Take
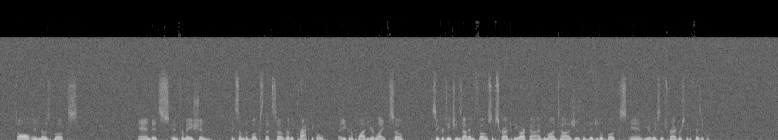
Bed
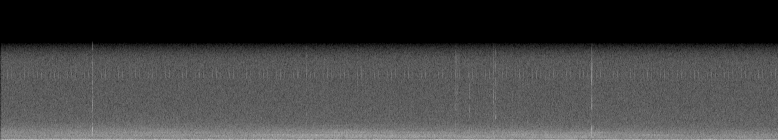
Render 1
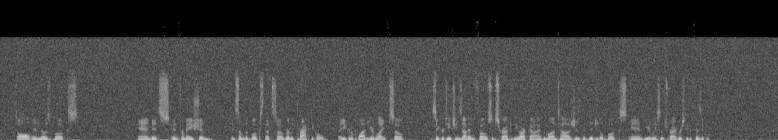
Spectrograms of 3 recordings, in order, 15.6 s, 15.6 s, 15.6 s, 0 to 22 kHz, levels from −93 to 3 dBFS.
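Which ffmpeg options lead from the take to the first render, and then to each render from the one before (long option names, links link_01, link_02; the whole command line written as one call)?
ffmpeg -i in.wav -af "afftdn=noise_reduction=9:noise_floor=-40" out.wav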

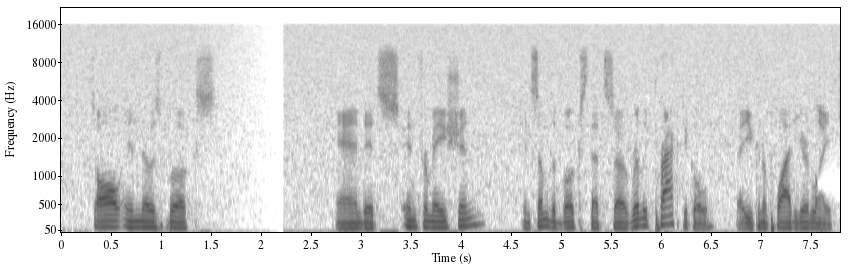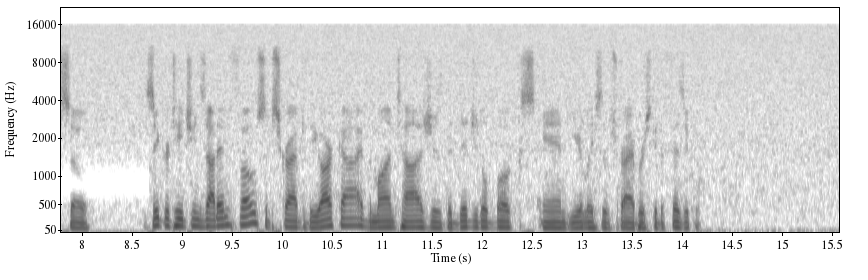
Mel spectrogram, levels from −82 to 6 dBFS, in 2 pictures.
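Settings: ffmpeg -i in.wav -filter_complex "[0:a]asettb=1/sr,asplit=3[link_01][link_02][link_03];[link_01]atrim=end=7.554[link_04];[link_02]atrim=start=7.55:end=8.67,asetpts=PTS-STARTPTS,afade=type=in:duration=0.004:curve=qsin,afade=type=out:start_time=1.116:duration=0.004:curve=qsin,asuperstop=centerf=860:order=4:qfactor=0.75[link_05];[link_03]atrim=start=8.666[link_06];[link_04][link_05]acrossfade=duration=0.004:curve1=hsin:curve2=qsin[link_07];[link_07][link_06]acrossfade=duration=0.004:curve1=qsin:curve2=hsin,asplit=2[link_08][link_09];[link_08]atrim=end=2.22,asetpts=PTS-STARTPTS,afade=type=out:start_time=1.24:duration=0.98[link_10];[link_09]atrim=start=2.22,asetpts=PTS-STARTPTS,afade=type=in:duration=0.004:curve=hsin[link_11];[link_10][link_11]concat=n=2:v=0:a=1" out.wav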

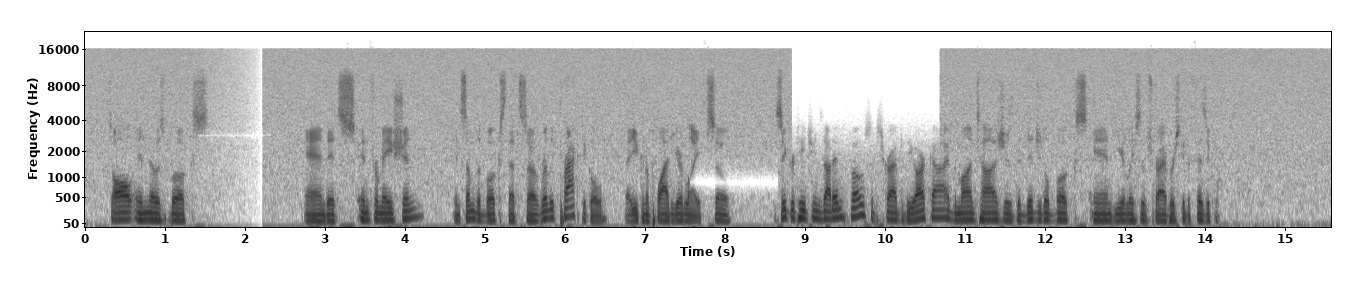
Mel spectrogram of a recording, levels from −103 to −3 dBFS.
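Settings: ffmpeg -i in.wav -filter_complex "[0:a]asettb=1/sr,asplit=3[link_01][link_02][link_03];[link_01]atrim=end=1.414[link_04];[link_02]atrim=start=1.41:end=2.33,asetpts=PTS-STARTPTS,afade=type=in:duration=0.004:curve=qsin,afade=type=out:start_time=0.916:duration=0.004:curve=qsin,bandreject=frequency=2900:width=7.2[link_05];[link_03]atrim=start=2.326[link_06];[link_04][link_05]acrossfade=duration=0.004:curve1=hsin:curve2=qsin[link_07];[link_07][link_06]acrossfade=duration=0.004:curve1=qsin:curve2=hsin,asettb=1/sr,asplit=3[link_08][link_09][link_10];[link_08]atrim=end=8.834[link_11];[link_09]atrim=start=8.83:end=10.69,asetpts=PTS-STARTPTS,afade=type=in:duration=0.004:curve=qsin,afade=type=out:start_time=1.856:duration=0.004:curve=qsin,lowpass=frequency=1600:width=0.5412,lowpass=frequency=1600:width=1.3066[link_12];[link_10]atrim=start=10.686[link_13];[link_11][link_12]acrossfade=duration=0.004:curve1=hsin:curve2=qsin[link_14];[link_14][link_13]acrossfade=duration=0.004:curve1=qsin:curve2=hsin" out.wav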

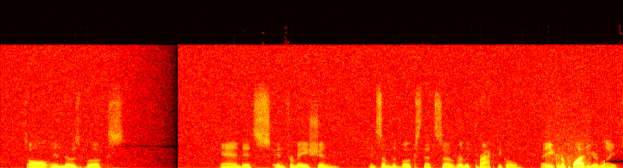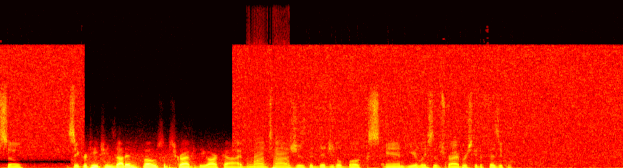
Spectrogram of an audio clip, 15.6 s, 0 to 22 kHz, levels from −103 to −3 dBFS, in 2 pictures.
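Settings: ffmpeg -i in.wav -filter_complex "[0:a]asplit=3[link_01][link_02][link_03];[link_01]afade=type=out:start_time=6.8:duration=0.02[link_04];[link_02]equalizer=frequency=1000:width=0.34:gain=13,afade=type=in:start_time=6.8:duration=0.02,afade=type=out:start_time=7.37:duration=0.02[link_05];[link_03]afade=type=in:start_time=7.37:duration=0.02[link_06];[link_04][link_05][link_06]amix=inputs=3:normalize=0,asettb=1/sr,asplit=3[link_07][link_08][link_09];[link_07]atrim=end=8.834[link_10];[link_08]atrim=start=8.83:end=10.2,asetpts=PTS-STARTPTS,afade=type=in:duration=0.004:curve=qsin,afade=type=out:start_time=1.366:duration=0.004:curve=qsin,acontrast=50[link_11];[link_09]atrim=start=10.196[link_12];[link_10][link_11]acrossfade=duration=0.004:curve1=hsin:curve2=qsin[link_13];[link_13][link_12]acrossfade=duration=0.004:curve1=qsin:curve2=hsin,asettb=1/sr,asplit=3[link_14][link_15][link_16];[link_14]atrim=end=10.854[link_17];[link_15]atrim=start=10.85:end=11.4,asetpts=PTS-STARTPTS,afade=type=in:duration=0.004:curve=qsin,afade=type=out:start_time=0.546:duration=0.004:curve=qsin,aeval=exprs='clip(val(0),-1,0.0335)':channel_layout=same[link_18];[link_16]atrim=start=11.396[link_19];[link_17][link_18]acrossfade=duration=0.004:curve1=hsin:curve2=qsin[link_20];[link_20][link_19]acrossfade=duration=0.004:curve1=qsin:curve2=hsin" out.wav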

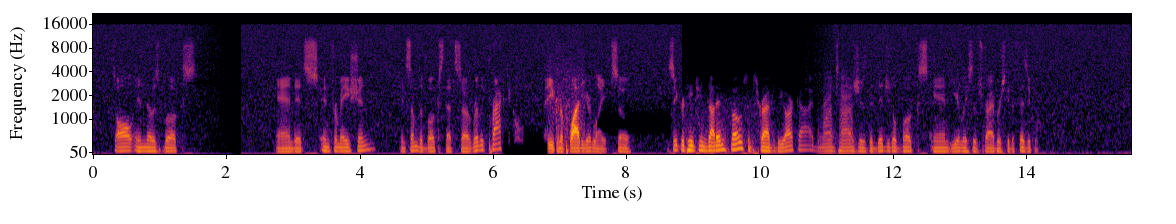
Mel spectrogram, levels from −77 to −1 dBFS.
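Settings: ffmpeg -i in.wav -filter_complex "[0:a]asplit=3[link_01][link_02][link_03];[link_01]afade=type=out:start_time=6.14:duration=0.02[link_04];[link_02]highpass=frequency=740:width=0.5412,highpass=frequency=740:width=1.3066,afade=type=in:start_time=6.14:duration=0.02,afade=type=out:start_time=6.82:duration=0.02[link_05];[link_03]afade=type=in:start_time=6.82:duration=0.02[link_06];[link_04][link_05][link_06]amix=inputs=3:normalize=0,asplit=3[link_07][link_08][link_09];[link_07]atrim=end=10.73,asetpts=PTS-STARTPTS,afade=type=out:start_time=10.35:duration=0.38:silence=0.298538[link_10];[link_08]atrim=start=10.73:end=10.78,asetpts=PTS-STARTPTS,volume=-10.5dB[link_11];[link_09]atrim=start=10.78,asetpts=PTS-STARTPTS,afade=type=in:duration=0.38:silence=0.298538[link_12];[link_10][link_11][link_12]concat=n=3:v=0:a=1" out.wav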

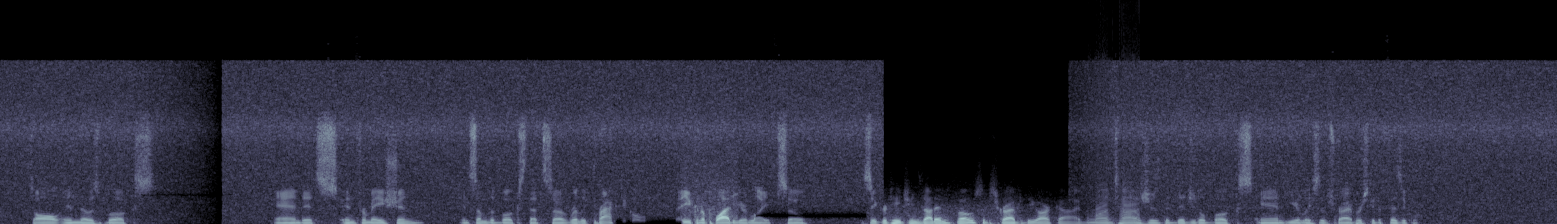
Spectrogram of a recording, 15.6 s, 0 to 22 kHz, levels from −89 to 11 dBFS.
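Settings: ffmpeg -i in.wav -af "highpass=69,equalizer=frequency=9400:width_type=o:width=0.41:gain=9" out.wav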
